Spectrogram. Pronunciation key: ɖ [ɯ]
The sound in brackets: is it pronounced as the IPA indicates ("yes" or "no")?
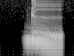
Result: yes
